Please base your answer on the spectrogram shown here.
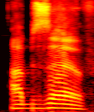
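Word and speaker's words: observe: delight பாருங்க அந்த ஜி நம்ம சொல்லவே இல்லை மிரட்டு தரட்டன் திரட்டன் உன்னிப்பாக கவனி அப்சர்வ அப்சர்வ் இங்க பாத்தீங்கன்னா அந்த ஆர் இருக்கு இல்லைங்களா அதை நம்ம சவுண்டா உச்சரிக்க மாட்டோம் ரொம்ப சைலண்டாதான் உச்சரிப்போம் அப்சர்வ் நம்பிக்கை கொள் ஹோப் ஹோப்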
